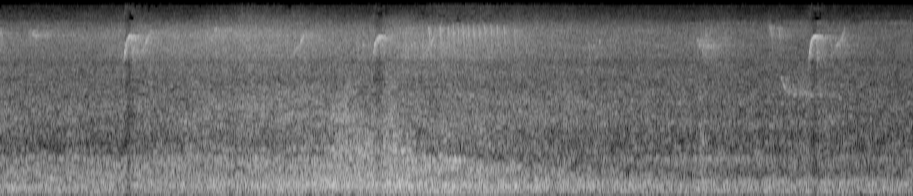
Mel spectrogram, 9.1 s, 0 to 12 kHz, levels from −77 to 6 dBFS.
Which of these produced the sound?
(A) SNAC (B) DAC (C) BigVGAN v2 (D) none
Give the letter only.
D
